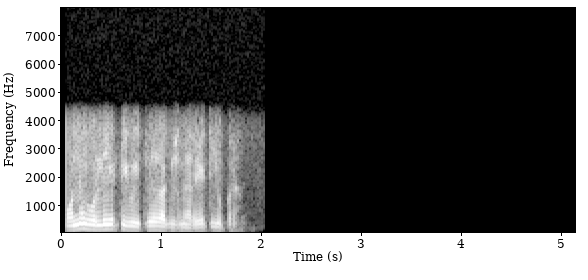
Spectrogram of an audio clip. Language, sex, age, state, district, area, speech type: Dogri, male, 60+, Jammu and Kashmir, Reasi, rural, conversation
